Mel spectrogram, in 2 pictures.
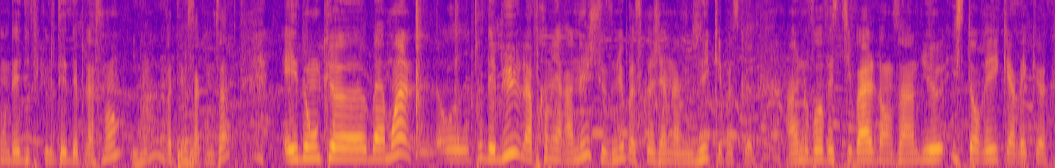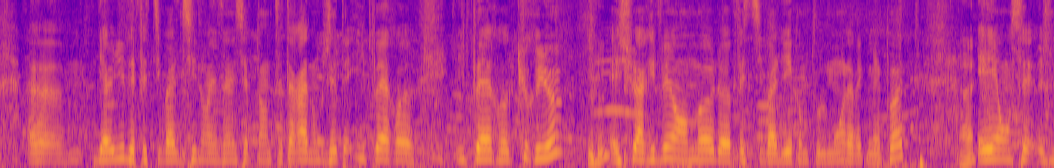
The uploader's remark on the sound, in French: Festival Esperanzah! 2022. Media est présent au coeur du festival, à la rencontre des participants.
